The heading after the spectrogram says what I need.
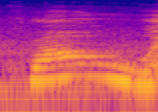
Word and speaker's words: qual: However, in Portuguese, this L in the end of syllables, it's like U.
